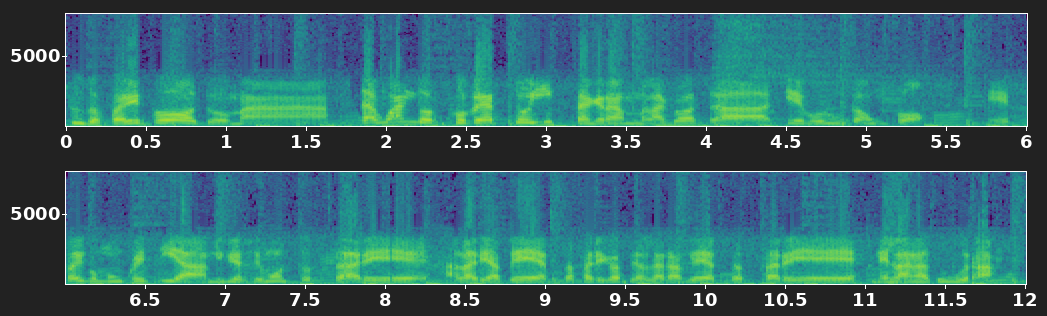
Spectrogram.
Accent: Fondi, Lazio, Italy; Io sono di Fondi.

